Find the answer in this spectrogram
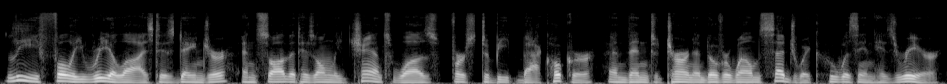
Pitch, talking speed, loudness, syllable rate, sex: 110 Hz, 185 wpm, -18 LUFS, 4.3 syllables/s, male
